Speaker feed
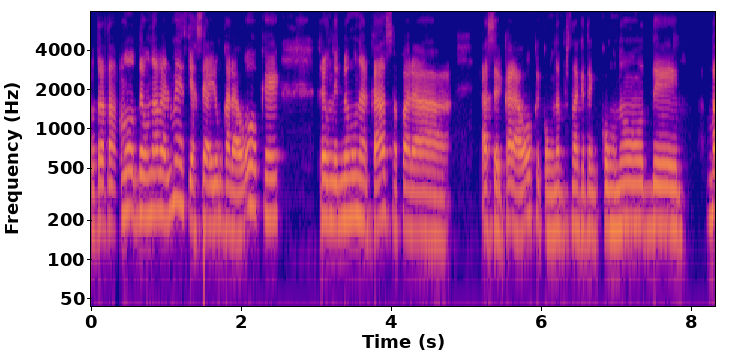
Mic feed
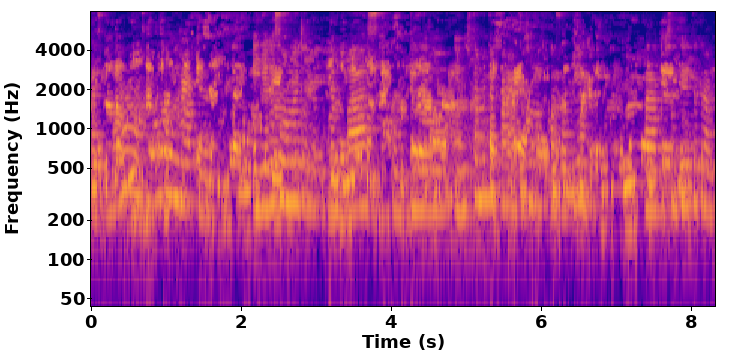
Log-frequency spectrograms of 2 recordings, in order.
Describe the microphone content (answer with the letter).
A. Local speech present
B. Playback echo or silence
A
